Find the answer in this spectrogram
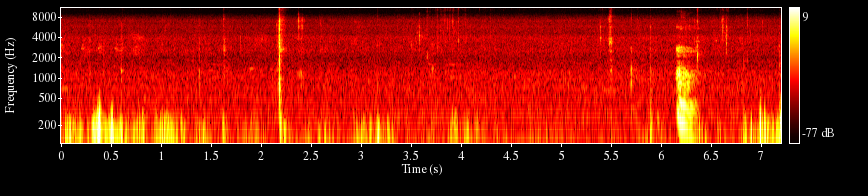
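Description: A person chewing and munching food, with soft wet smacks and crunches. There is a sharp click about two seconds in, and a short sound falling steeply in pitch about six seconds in.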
